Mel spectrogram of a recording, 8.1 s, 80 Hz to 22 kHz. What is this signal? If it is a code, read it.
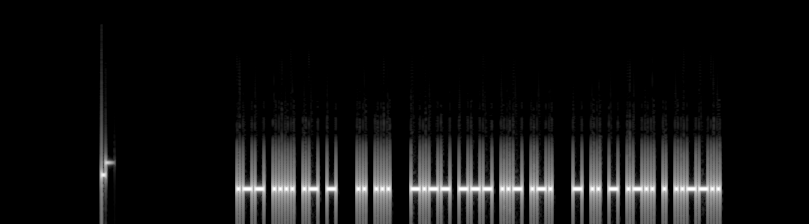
Morse code, heard as a keyed tone, about 37 wpm, 700 Hz. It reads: WHAT IS YOUR TITLE?
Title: Sentences from Top 1200 Words 40wpm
